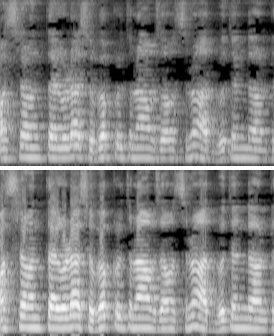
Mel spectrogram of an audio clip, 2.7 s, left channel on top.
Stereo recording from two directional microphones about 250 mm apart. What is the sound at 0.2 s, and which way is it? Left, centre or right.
A man's voice, centre.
